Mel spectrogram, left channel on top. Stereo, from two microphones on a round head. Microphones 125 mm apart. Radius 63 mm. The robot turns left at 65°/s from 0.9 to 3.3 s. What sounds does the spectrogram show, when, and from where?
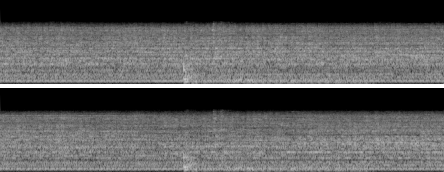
0.0 s an engine running: 175° left, 9 m; by 4.5 s 15° left, 9 m
1.8 s a drawer: 35° left, 3 m; by 3.7 s 65° right, 3 m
